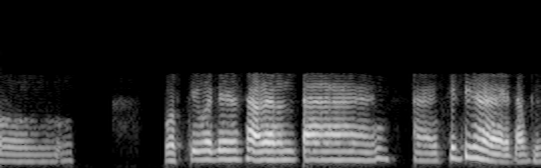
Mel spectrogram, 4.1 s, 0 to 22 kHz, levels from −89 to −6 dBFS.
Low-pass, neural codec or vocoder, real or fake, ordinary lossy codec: 3.6 kHz; codec, 16 kHz, 4 kbps, FreqCodec, smaller model; fake; none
